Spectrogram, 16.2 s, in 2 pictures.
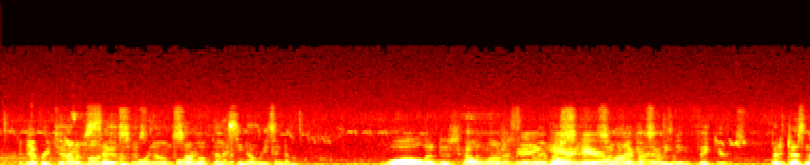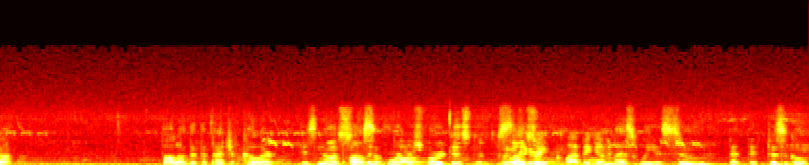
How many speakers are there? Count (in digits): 4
